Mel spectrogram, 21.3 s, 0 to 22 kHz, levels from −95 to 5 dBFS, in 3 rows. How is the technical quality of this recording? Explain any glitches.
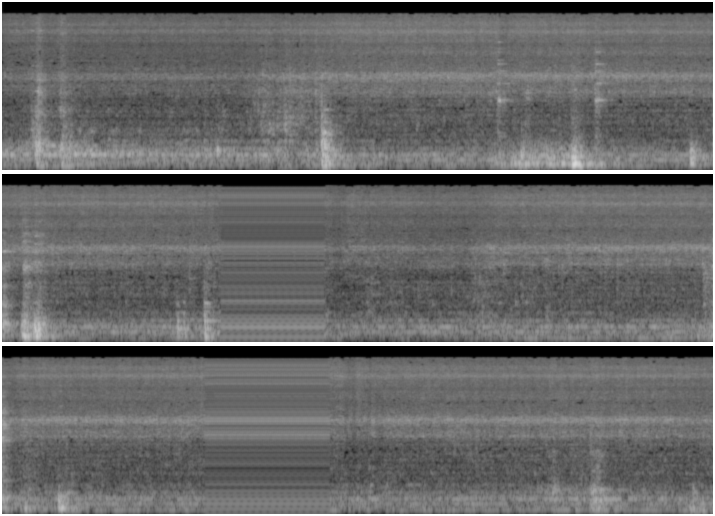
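The recording has two system hang loop glitches. From 9.3 to 10.33 s and 16.25 to 17.50 s, a frozen driver left the hardware replaying one 11.61 ms buffer (which fits 512 samples), producing a steady 86.1 Hz buzz. On a waveform this shows as identical repeating cycles, and on a spectrogram as evenly spaced harmonic stripes.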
